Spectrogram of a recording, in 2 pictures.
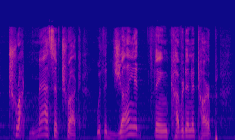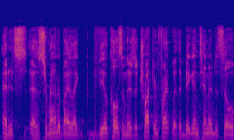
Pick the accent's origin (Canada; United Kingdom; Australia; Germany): Canada; now in United States; I'm a Canadian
